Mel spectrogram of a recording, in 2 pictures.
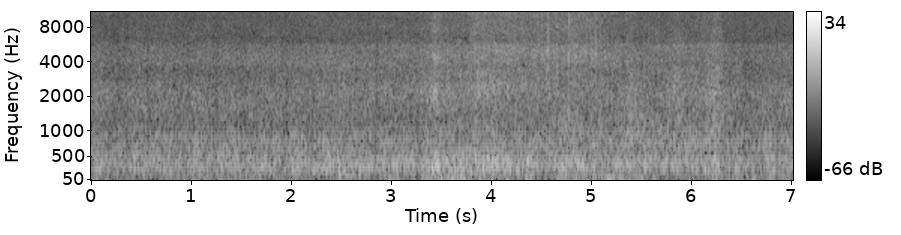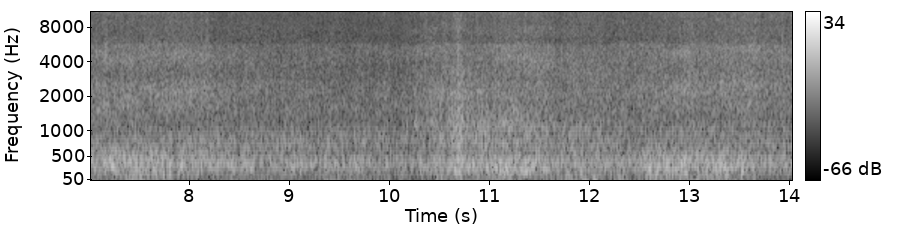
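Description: Ocean surf breaking and washing in, a steady rushing that swells a couple of times.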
